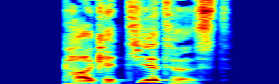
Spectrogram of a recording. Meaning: inflection of parkettieren: 1. second-person singular preterite 2. second-person singular subjunctive II
- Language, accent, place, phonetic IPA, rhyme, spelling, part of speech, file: German, Germany, Berlin, [paʁkɛˈtiːɐ̯təst], -iːɐ̯təst, parkettiertest, verb, De-parkettiertest.ogg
